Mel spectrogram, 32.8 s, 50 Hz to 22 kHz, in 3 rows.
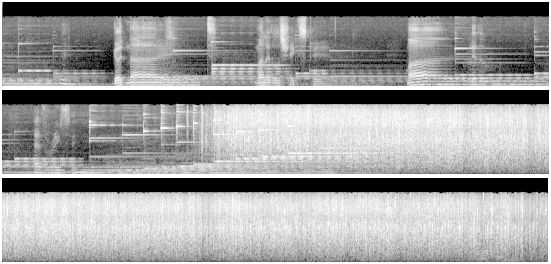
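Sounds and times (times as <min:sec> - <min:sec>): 
closing musical notes: 0:00.0 - 0:20.8
speech: 0:02.2 - 0:06.9, 0:08.1 - 0:10.3, 0:11.6 - 0:13.0
large audience applauding loudly: 0:14.6 - 0:32.7.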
